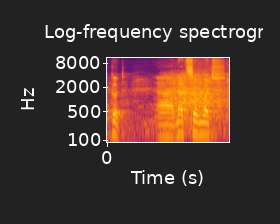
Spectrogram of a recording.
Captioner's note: audience laughs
